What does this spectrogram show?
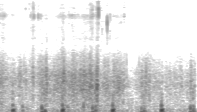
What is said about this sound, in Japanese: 私の心臓の音、トクトクって聞こえてるでしょ。赤ちゃんはママの心臓の音聞くとすっごく安心するんだって。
